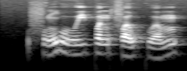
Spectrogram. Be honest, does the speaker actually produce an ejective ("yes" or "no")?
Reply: no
